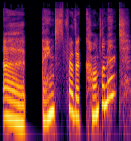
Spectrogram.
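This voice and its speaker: A woman's voice: high-pitched, big pitch swings, takes it slowly, no room sound, studio quality, full character voice. A woman playing an easygoing, friendly young heroine in an anime game, speaking casually with a light teasing edge. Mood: wry, questioning.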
